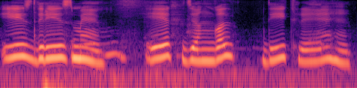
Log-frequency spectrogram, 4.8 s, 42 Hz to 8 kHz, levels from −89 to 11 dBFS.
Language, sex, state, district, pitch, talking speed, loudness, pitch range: Hindi, female, Jharkhand, Ranchi, 240 Hz, 100 wpm, -13 LUFS, 220-260 Hz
